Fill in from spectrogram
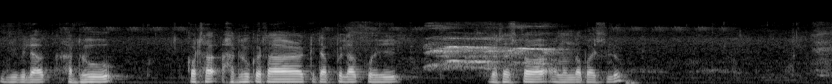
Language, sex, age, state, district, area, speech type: Assamese, male, 45-60, Assam, Dibrugarh, rural, spontaneous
